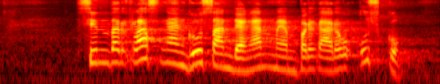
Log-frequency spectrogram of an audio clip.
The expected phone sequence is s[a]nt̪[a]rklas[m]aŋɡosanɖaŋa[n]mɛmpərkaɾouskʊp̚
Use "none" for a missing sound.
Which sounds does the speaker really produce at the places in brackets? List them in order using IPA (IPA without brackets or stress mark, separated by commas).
i, ə, ŋ, n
